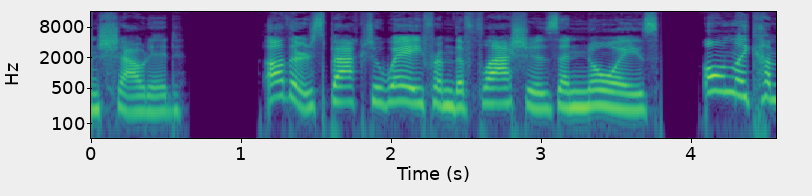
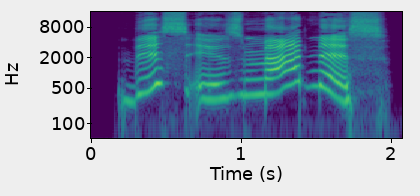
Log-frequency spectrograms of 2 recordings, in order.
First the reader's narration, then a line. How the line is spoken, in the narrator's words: shouted the scientist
